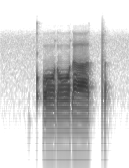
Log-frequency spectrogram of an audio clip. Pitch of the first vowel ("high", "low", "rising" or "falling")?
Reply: high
